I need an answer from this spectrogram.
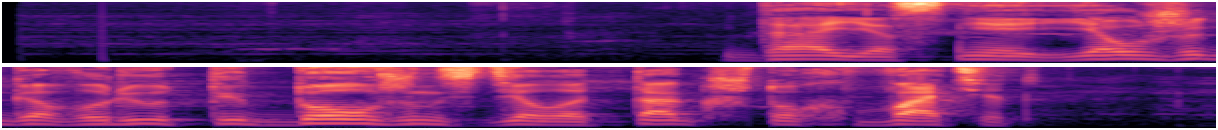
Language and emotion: Russian, angry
